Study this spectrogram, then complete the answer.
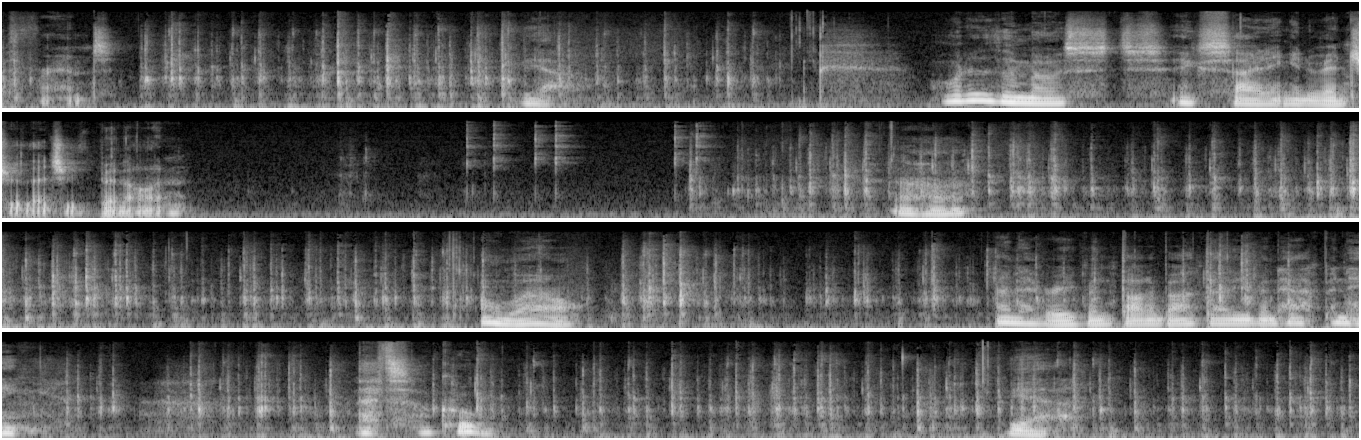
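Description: Fingers type on a computer keyboard.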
